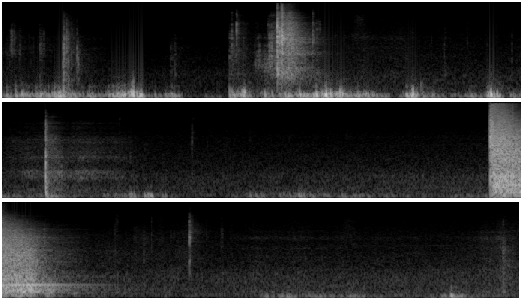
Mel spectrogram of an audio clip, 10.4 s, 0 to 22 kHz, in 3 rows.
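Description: Shots from an AEA Zeus .72 caliber billet airgun fired for a five-round group: several sharp cracks spread across the span, one loud close blast near the end, with quieter clicks and handling noise between them.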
